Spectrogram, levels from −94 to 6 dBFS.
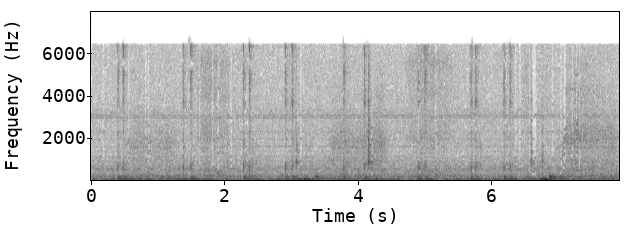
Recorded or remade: recorded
